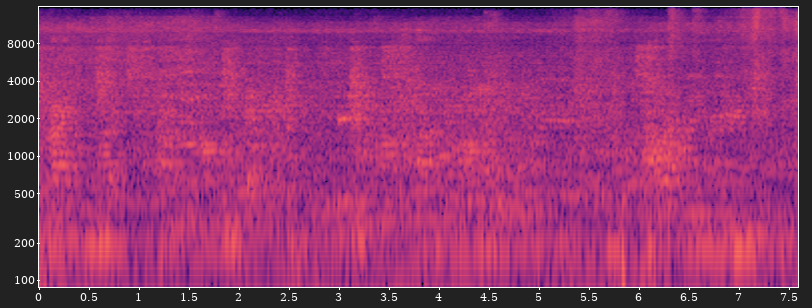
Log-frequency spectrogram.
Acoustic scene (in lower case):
cafe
